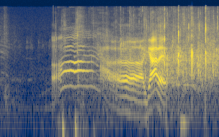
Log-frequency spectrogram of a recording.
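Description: A cartoon bird squawks with a rising and falling cry.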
